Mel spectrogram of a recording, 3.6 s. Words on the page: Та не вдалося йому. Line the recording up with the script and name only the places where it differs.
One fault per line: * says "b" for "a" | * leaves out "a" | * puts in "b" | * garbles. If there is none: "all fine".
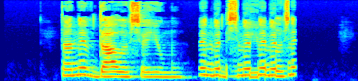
* garbles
